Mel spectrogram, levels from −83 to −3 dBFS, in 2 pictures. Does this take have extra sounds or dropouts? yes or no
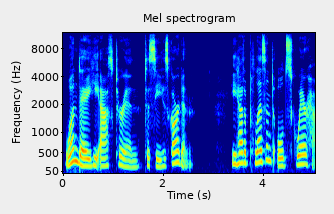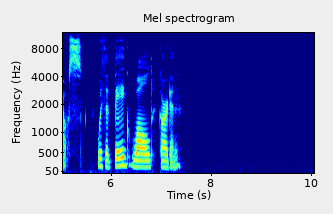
no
